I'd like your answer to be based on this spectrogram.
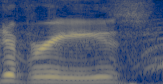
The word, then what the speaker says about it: DeVries: With the help of trusty treasurer Vicky DeVries, rhymes with cheese,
